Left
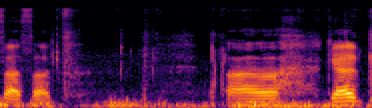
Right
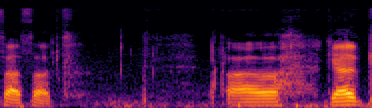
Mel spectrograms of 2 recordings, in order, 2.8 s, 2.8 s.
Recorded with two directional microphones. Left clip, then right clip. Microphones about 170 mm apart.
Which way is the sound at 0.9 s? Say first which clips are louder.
Left 5 dB; 10° left (ahead or behind).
